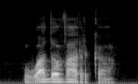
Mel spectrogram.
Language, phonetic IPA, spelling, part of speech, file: Polish, [ˌwadɔˈvarka], ładowarka, noun, Pl-ładowarka.ogg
